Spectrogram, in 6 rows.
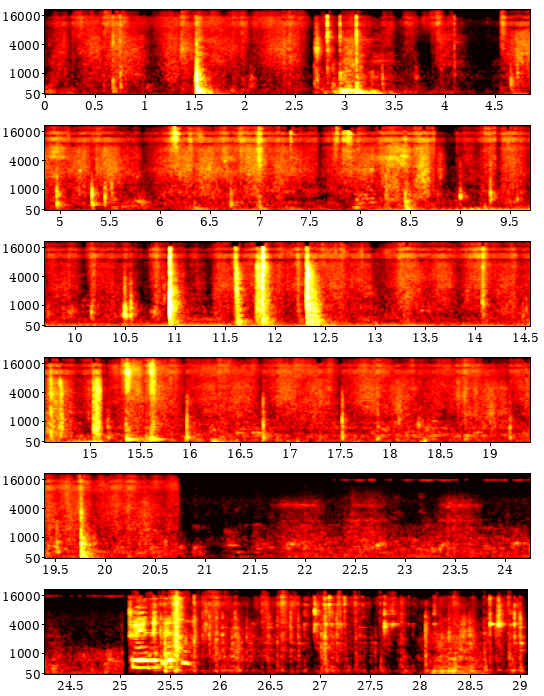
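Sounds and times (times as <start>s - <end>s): household knocks and clicks: 8.6s - 16.9s
low hum: 8.8s - 15.1s.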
